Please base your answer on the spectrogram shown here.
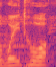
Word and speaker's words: VTOL: 其名字威托其实是 Vertical Takeoff and Landing 的缩写，VTOL 读作威托。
